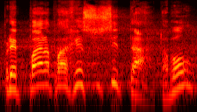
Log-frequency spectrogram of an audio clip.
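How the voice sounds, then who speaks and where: A Brazilian man preaching to a youth crowd, emphatic, swinging between coaxing and shouting. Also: high voice, expressive, normal speed, creaky. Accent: Brazilian Portuguese. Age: adult. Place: large event stage. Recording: long reverb of a big venue, faint noise.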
